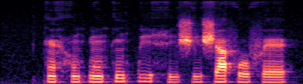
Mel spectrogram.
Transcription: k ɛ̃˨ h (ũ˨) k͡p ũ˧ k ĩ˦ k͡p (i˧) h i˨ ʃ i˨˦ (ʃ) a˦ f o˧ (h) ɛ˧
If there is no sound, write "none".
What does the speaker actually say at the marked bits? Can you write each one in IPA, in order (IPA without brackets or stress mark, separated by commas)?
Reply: ũ˨, i˦˨, ʃ, f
